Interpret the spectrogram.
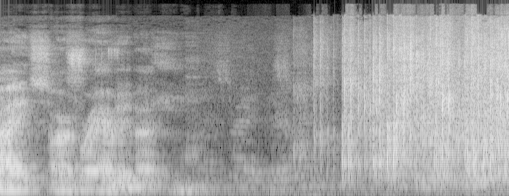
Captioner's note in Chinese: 掌声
